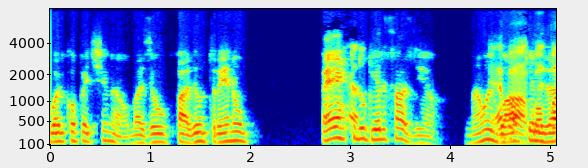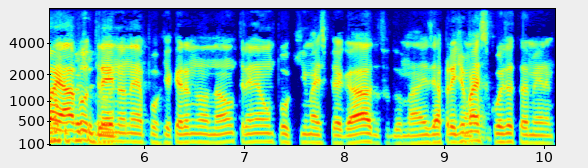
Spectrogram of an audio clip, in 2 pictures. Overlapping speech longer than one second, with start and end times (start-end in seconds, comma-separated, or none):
4.3-5.8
